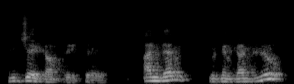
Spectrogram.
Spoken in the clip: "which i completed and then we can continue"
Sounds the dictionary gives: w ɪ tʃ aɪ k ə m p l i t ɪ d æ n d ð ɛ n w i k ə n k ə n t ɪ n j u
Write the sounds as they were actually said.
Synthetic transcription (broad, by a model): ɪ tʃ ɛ k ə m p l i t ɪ æ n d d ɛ n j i k ə n k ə n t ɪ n j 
